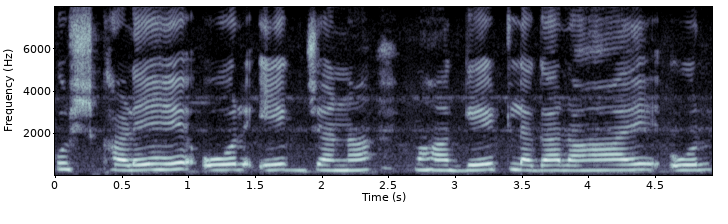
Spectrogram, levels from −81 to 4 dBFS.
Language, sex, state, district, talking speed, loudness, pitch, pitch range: Hindi, female, Chhattisgarh, Bilaspur, 145 wpm, -12 LUFS, 255 Hz, 245-275 Hz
